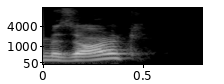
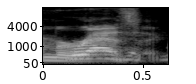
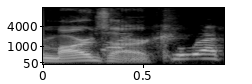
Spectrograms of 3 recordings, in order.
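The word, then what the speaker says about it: Mrázek: Isn't it Peter Mrazek? – Peter Mrazek. – Mrazek. I thought you called him Peter Marzark. – I corrected myself before I let you answer me there. Mrazek.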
